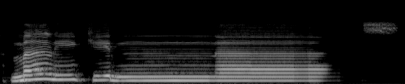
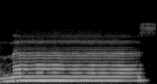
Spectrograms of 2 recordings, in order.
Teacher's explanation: Nah, agak panjang nas. Jadi naknya agak dipanjangkan ya, karena ada huruf di akhir yang disukunkan karena waqaf. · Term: mad arid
